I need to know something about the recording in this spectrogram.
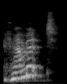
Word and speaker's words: Hammett: There's one page here that talks about, I think it's Hammett. Is that pronounced right, Martini?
